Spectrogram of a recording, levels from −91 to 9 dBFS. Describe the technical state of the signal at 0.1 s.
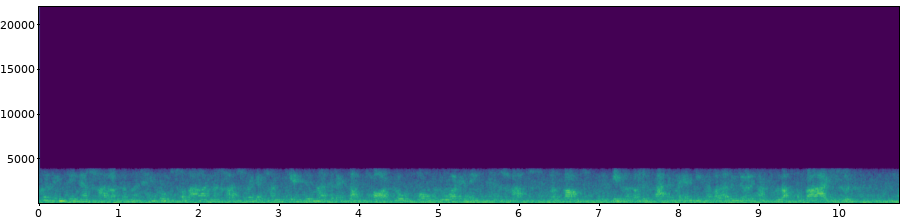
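At 0.1 s the speech is already passing through an AMR narrowband mobile codec, and it stays that way for the whole clip. The audio is band-limited to telephone width, with nothing above about 3.8 kHz, so it sounds muffled and boxy. The codec rebuilds the speech from a vocal-tract model driven by sparse pulses. The damage is heavy, giving a buzzy, synthetic quality, which points to one of AMR-NB's low modes, around 5.9 kbps.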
